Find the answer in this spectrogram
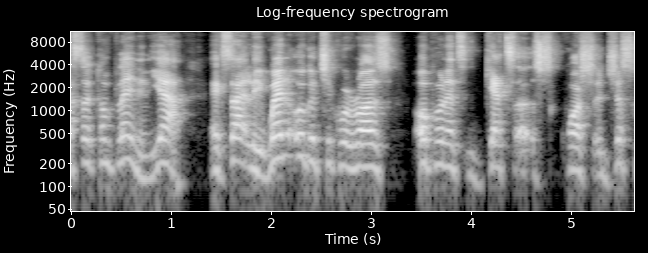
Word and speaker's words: Ugochukwu: The name can be broken into 3 syllables. I think Ugochukwu. No, just two levels. And yeah, Ugo and Chiku.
